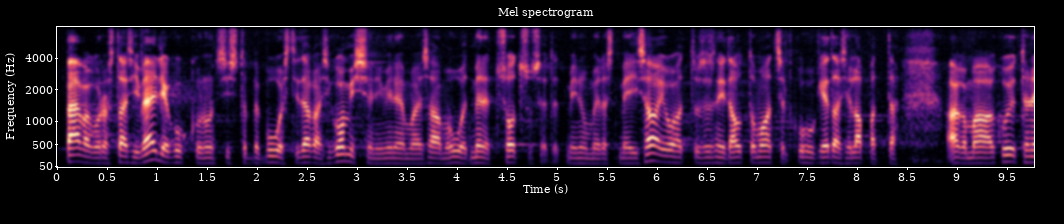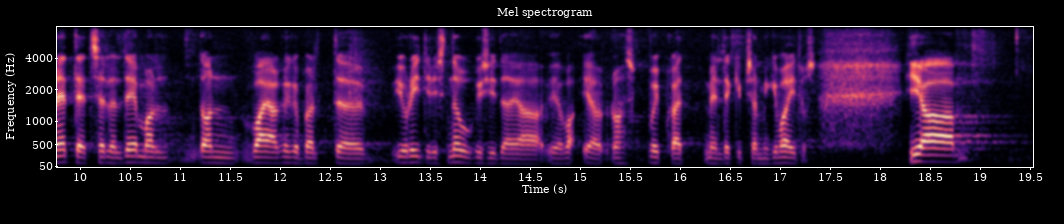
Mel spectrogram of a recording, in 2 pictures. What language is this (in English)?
Estonian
